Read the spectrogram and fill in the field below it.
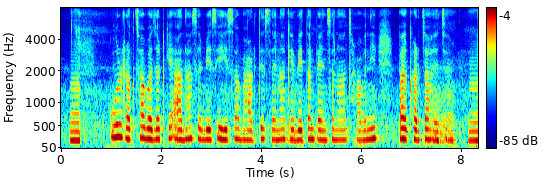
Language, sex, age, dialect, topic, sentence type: Maithili, female, 18-24, Eastern / Thethi, banking, statement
